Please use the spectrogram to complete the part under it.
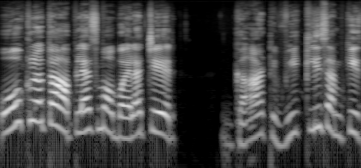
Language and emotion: Goan Konkani, disgusted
